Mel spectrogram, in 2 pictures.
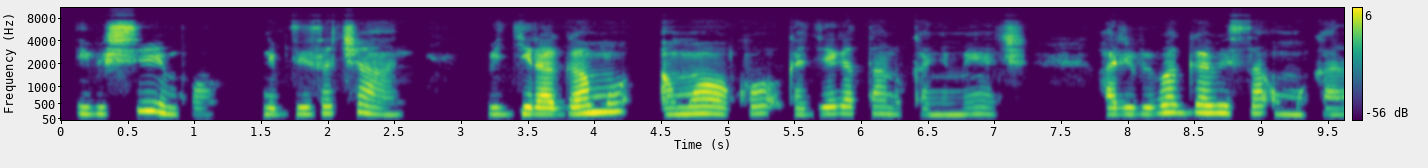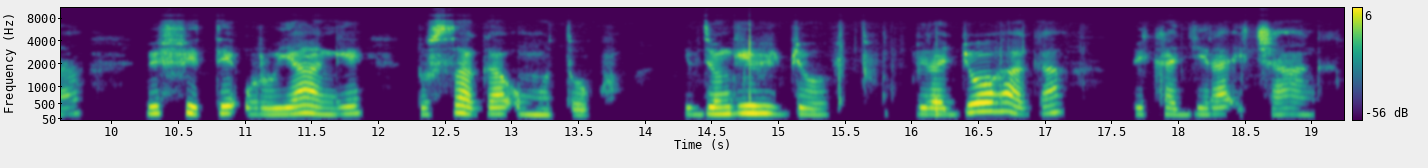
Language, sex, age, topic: Kinyarwanda, female, 18-24, agriculture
